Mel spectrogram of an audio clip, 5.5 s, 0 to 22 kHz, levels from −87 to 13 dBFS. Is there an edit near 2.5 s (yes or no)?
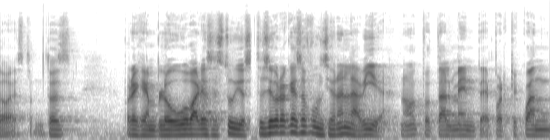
yes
